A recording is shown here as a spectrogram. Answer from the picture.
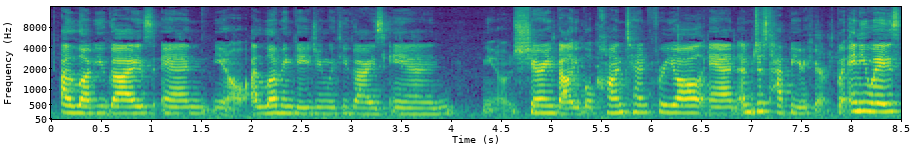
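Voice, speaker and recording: Recorded with audible room echo, the voice has a bright, sharp tone, a moderate pace, fairly even intonation and big swings in loudness. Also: woman, fairly high pitch for a woman. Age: 20s. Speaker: lifestyle blogger and youtuber. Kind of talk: casual Q&A talk to camera. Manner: chatty, informal.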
